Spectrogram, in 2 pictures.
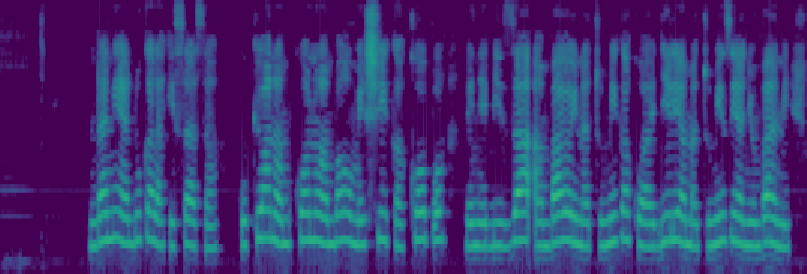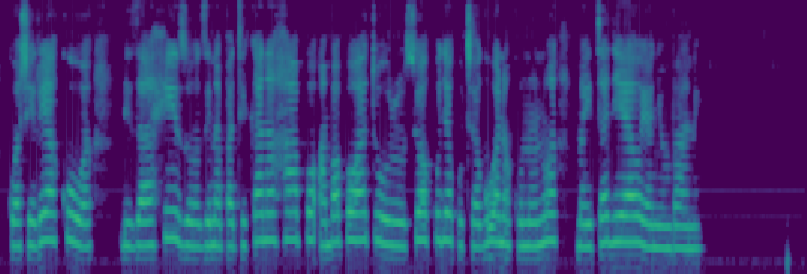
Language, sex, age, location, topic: Swahili, male, 25-35, Dar es Salaam, finance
